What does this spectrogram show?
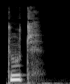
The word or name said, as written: dut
